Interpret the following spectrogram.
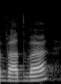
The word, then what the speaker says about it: Wadhwa: here um this is Cassandra AES I'm Anita vva uh my name's pronounced kind of like their v's and we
